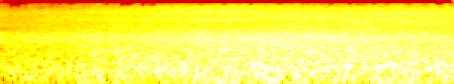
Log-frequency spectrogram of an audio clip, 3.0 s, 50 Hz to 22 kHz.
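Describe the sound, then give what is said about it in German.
Steady wind and rolling waves at sea, a dense, continuous rush of surf with low, rumbling gusts that swell slightly louder partway through, with no voices. “Sie sehen, wie ein 15-jähriger Junge auf der Wasseroberfläche von den Wellen herumgeworfen wird.”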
